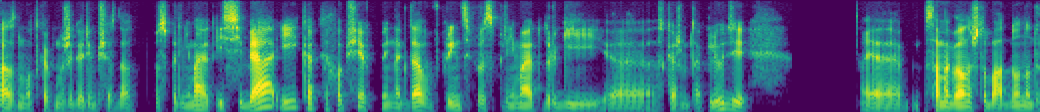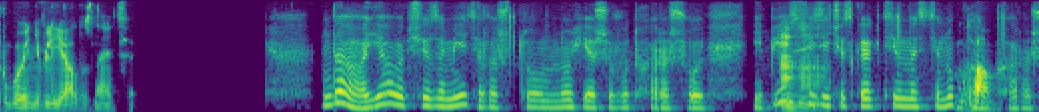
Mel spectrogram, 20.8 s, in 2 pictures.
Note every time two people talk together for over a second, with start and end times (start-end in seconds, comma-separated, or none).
none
